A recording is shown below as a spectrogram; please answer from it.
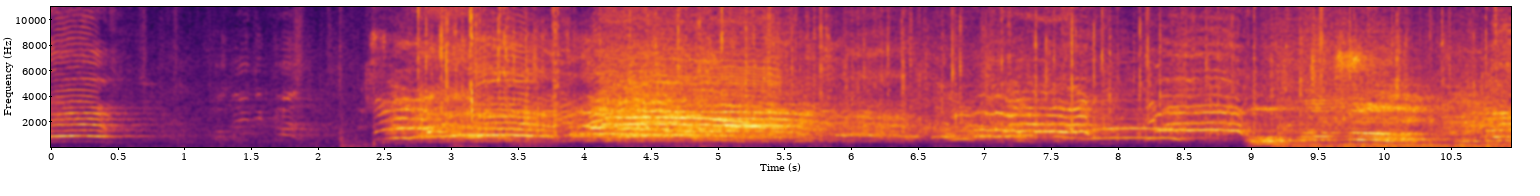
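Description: Arena crowd cheering and shouting, many voices at once, breaking out suddenly about two and a half seconds in after a quieter stretch.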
